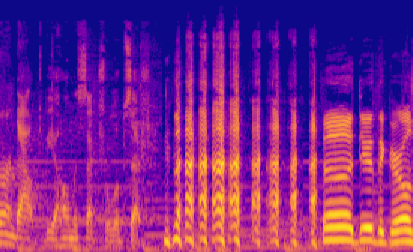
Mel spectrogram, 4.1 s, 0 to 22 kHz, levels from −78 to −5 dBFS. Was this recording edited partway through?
yes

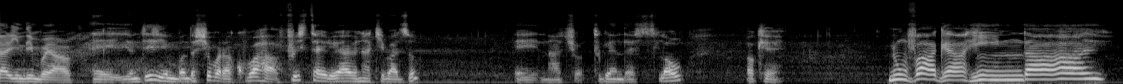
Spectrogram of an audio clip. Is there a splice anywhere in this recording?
no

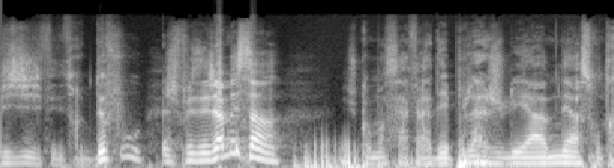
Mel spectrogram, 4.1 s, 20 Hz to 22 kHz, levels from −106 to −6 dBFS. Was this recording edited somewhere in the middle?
yes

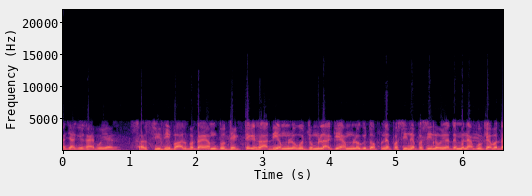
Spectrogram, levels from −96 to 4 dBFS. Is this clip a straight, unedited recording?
no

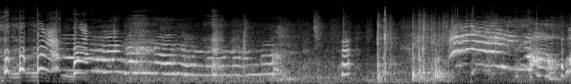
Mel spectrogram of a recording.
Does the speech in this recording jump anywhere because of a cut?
yes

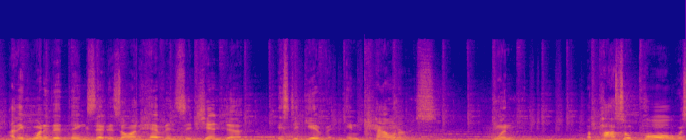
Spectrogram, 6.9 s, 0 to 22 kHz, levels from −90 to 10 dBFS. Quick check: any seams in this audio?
no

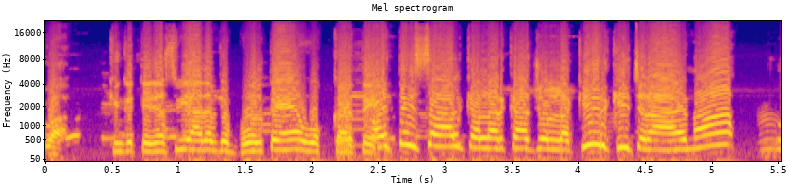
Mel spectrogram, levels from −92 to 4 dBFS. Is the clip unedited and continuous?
no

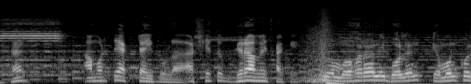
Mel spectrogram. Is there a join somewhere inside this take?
yes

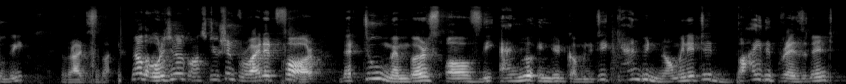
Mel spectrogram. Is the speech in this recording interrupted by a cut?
yes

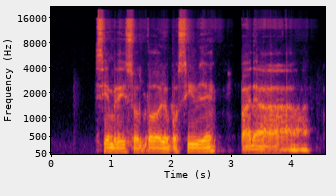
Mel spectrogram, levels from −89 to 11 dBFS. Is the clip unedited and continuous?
yes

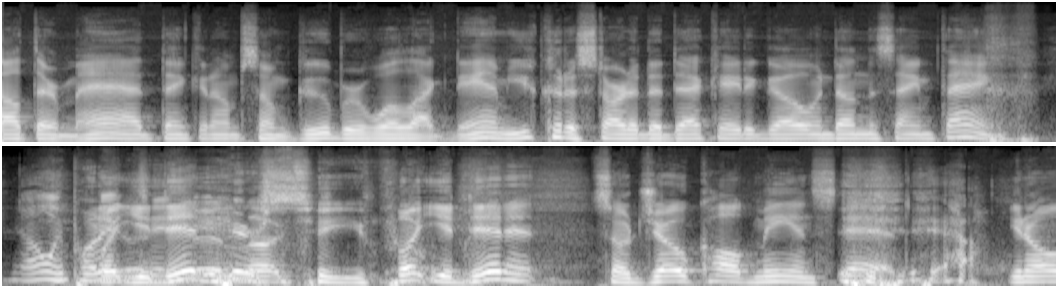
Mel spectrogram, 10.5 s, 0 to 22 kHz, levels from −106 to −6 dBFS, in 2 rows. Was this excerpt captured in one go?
yes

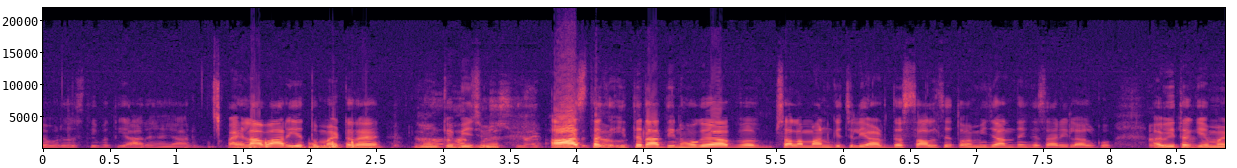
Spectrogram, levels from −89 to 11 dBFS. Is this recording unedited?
yes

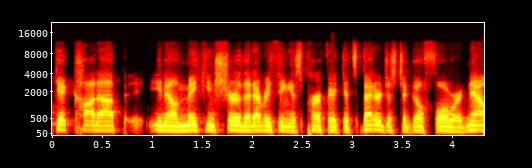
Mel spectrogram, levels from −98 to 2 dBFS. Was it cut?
no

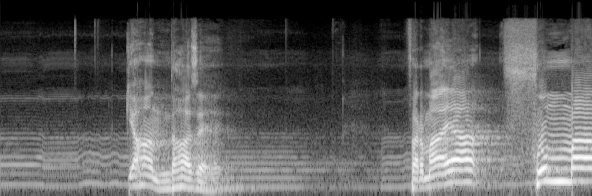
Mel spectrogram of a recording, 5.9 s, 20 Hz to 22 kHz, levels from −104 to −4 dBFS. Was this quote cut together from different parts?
yes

